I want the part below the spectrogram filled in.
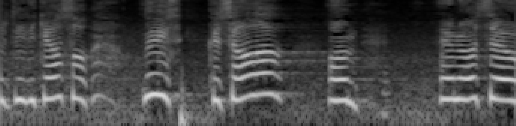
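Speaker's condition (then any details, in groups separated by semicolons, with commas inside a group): Cerebral palsy; from birth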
